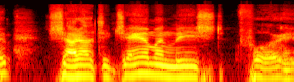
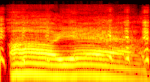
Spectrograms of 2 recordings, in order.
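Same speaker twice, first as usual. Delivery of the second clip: put-on slow, stoned-sounding speech; 4 dB louder than usual. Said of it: "the only difference is I'm real, really slow".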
